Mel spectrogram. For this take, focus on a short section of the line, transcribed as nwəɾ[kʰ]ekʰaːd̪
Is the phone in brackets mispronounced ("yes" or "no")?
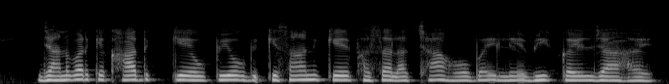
yes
